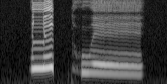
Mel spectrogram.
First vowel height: mid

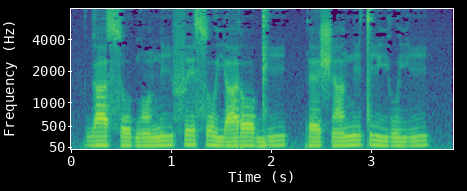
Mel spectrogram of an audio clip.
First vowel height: low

